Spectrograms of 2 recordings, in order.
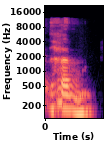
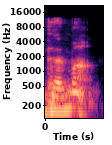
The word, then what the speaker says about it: dharma: But you have to say that A, right? It's not dharma.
